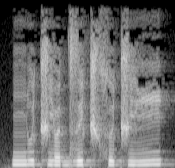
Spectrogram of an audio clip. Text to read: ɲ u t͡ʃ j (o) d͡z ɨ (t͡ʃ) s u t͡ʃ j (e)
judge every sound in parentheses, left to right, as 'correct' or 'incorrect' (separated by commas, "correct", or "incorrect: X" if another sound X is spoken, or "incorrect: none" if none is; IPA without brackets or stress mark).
incorrect: ɵ, correct, incorrect: i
